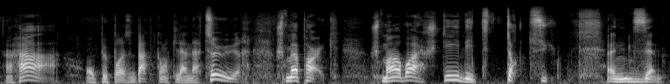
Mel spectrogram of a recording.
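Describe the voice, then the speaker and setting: Man, Québécois French accent, comic storyteller, lively pitch, self-mocking, conversational. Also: moderate pace. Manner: animated, punchline-driven, self-mocking. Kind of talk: comedic storytelling performance.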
